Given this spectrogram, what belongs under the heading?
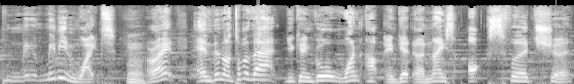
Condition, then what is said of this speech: None; typical speech.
